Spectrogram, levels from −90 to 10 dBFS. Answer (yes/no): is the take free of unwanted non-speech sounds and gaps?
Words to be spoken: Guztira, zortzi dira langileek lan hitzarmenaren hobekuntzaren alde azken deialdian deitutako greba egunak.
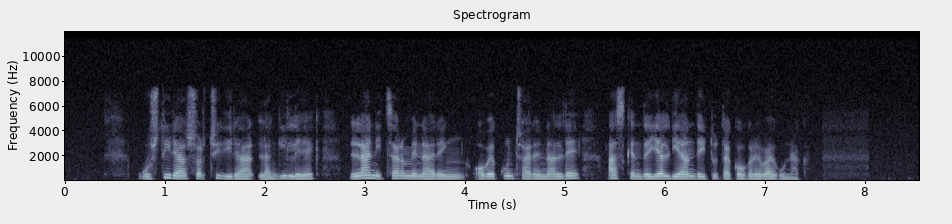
yes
